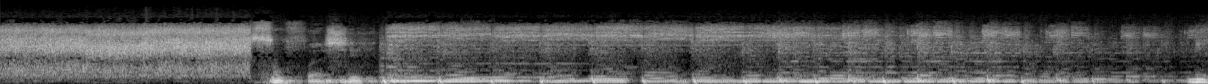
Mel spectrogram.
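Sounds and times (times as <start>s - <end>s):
rock music with guitar and bass: 3.8s - 12.0s.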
